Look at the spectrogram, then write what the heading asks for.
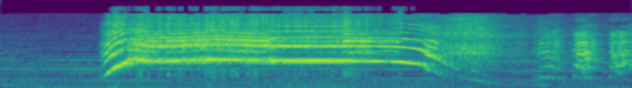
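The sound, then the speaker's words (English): A woman lets out a single loud, piercing scream during a screaming contest on the Joe and Alex morning show, held steady for over a second before sliding down and fading, followed by a few brief murmurs of voices. “Thank you guys for screaming along this morning on the Joe and Alex show.”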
